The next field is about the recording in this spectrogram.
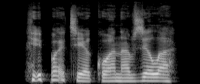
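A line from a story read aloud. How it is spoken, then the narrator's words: Granny snorting. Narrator (Russian): фыркнула бабуля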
